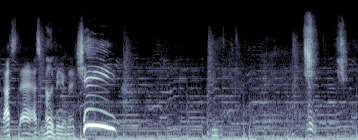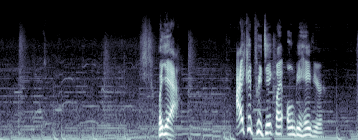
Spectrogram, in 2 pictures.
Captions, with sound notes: That's another video, man. Sheeee! (Sniff) (Sniff) But yeah, I could predict my own behavior.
